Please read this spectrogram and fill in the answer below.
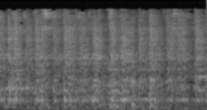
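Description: Dhol and tasha drums playing together in a dense, unbroken rhythm of rapid strokes.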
